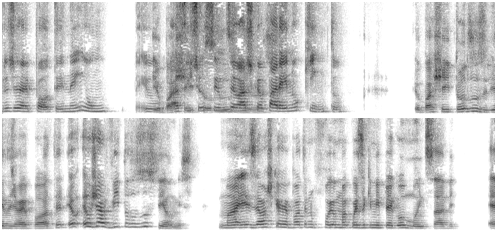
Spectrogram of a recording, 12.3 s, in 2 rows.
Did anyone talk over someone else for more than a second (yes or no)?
yes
